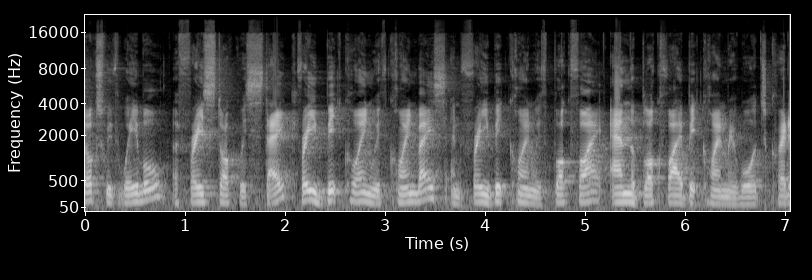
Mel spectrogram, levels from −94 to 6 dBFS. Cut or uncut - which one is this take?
cut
